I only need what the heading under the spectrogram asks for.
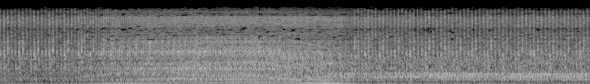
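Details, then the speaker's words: Skoda Rapid idling after repair of cylinder 2 injector circuit misfire, injector serviced and injector sensor replaced: smooth even idle with brief low rumble midway, no stumbling or misfire, problem solved. "Okay हो गया था और हमने एक इसका injector का [संगीत] centre replace कर दिया और इसका प्रॉब्लम सॉल्व हो गया"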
